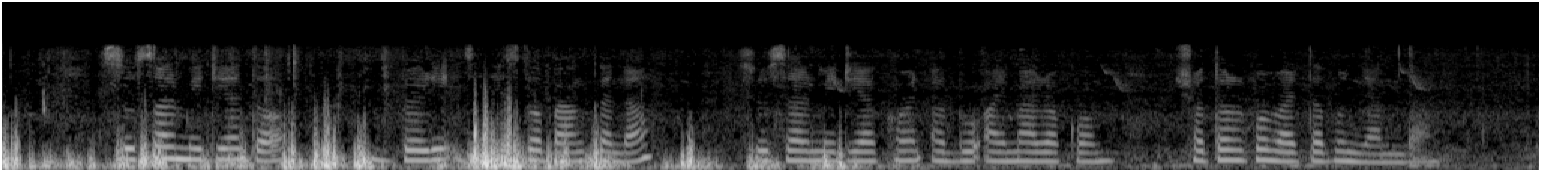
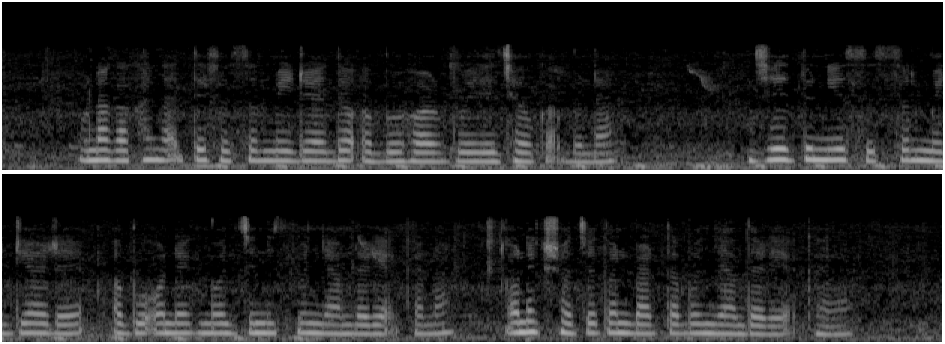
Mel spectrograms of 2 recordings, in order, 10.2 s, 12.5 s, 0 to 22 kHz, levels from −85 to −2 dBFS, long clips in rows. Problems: background sounds at intervals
